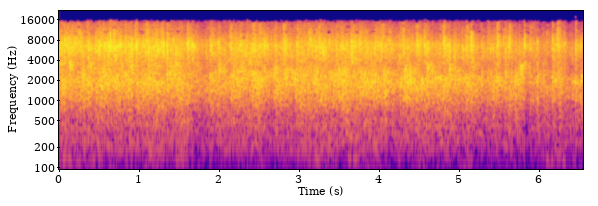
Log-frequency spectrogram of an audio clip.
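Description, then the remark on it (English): An audience applauds steadily for several seconds, a dense, loud wash of many hands clapping at an even level with no voices standing out. “You can clap.”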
